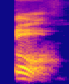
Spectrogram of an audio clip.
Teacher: यहाँ पे voiceless है, कोई vibration नहीं है. The tip of the tongue blocks the air at the both ridge, tooth ridge, which is alveolar, and it's released as a burst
